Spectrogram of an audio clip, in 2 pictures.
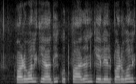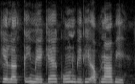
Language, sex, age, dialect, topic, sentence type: Maithili, female, 25-30, Southern/Standard, agriculture, question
